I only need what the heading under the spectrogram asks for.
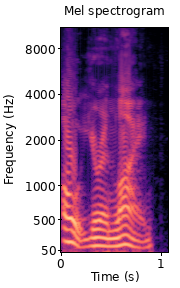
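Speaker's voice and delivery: plain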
